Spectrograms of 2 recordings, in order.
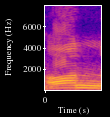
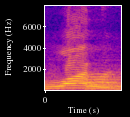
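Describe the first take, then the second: First: The word starts with a plain vowel, unrounded. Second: The word starts with rounded lips, a w glide. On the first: The speaker calls it wrong. "অন না" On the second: The speaker calls it right. "ঠোঁটটা গোল করে"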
